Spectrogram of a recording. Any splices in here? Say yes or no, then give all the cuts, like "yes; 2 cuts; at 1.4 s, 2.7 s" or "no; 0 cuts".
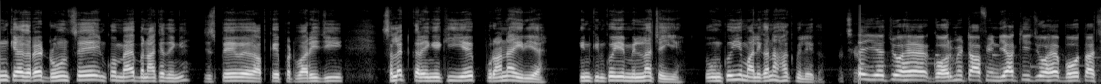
yes; 1 cut; at 8.5 s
